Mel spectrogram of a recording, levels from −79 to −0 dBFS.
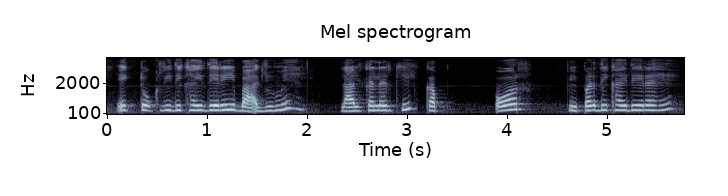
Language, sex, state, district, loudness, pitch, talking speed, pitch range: Hindi, female, Uttar Pradesh, Jalaun, -21 LUFS, 255 Hz, 185 wpm, 230-265 Hz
